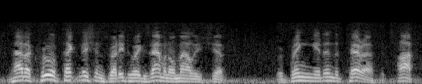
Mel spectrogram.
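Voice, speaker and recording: Actor as brisk space commander, noisy old radio. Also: male voice, fairly high pitch, expressive, darkish tone, muffled recording, lightly acted. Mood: commanding. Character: authoritative, decisive male space patrol commander. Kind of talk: 1950s radio drama acting.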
